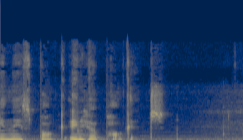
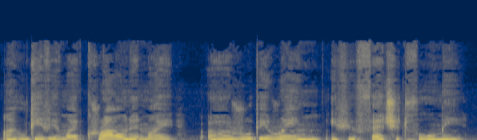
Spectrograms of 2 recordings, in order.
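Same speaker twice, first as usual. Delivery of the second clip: high, louder princess plea; distressed storybook princess, pitched up; tearful pleading; 8 semitones higher, 5 dB louder than usual. A narrator's reading. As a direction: beg through pretend tears. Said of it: "she sobbed".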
